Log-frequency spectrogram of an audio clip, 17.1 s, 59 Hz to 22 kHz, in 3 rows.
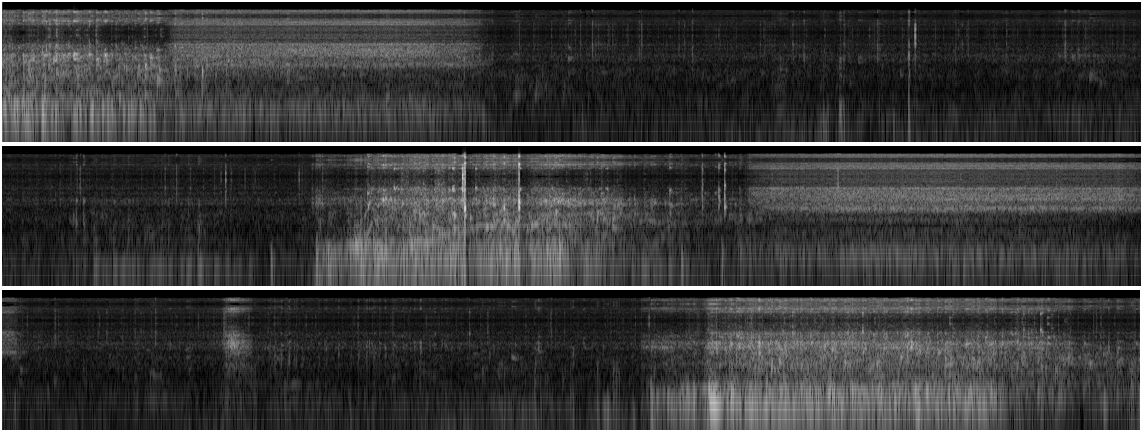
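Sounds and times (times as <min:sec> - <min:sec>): underwater breath bubbling: 0:00.0 - 0:02.6, 0:06.1 - 0:11.6, 0:14.6 - 0:17.0
faint clicks: 0:00.8 - 0:07.3, 0:07.9 - 0:14.6.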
